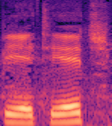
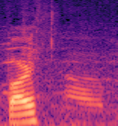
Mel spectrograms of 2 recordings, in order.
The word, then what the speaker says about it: Bath: believe from bath england i always say it wrong bath england b-a-t-h barth bath england okay mr forrester had a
